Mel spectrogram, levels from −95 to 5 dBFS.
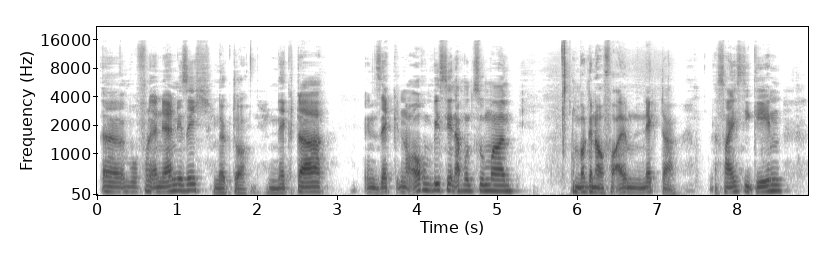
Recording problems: none

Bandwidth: 15.5 kHz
